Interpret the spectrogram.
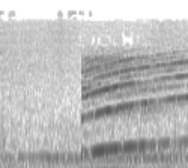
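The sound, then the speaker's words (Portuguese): An alarm, triggered when a door is blown open in a video game scene, starts abruptly partway in: a bright, steady, rising electronic wail with strong harmonics, sounding loud over a low background hum. “Elas explodem na né, porta e tocam o alarme.”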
